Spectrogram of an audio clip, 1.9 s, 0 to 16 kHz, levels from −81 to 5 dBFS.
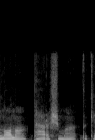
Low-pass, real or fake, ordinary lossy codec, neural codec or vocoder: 9.9 kHz; fake; AAC, 48 kbps; vocoder, 22.05 kHz, 80 mel bands, Vocos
